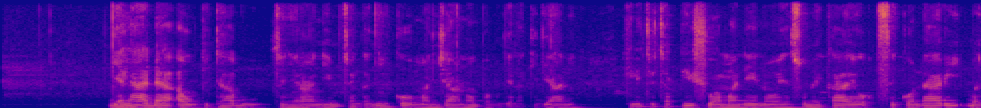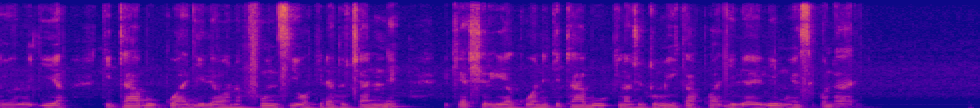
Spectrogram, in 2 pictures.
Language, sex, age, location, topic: Swahili, male, 18-24, Dar es Salaam, education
